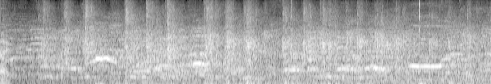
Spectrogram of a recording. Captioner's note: crowd talking, clapping, and yelling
